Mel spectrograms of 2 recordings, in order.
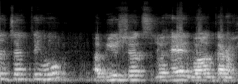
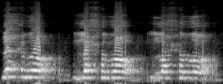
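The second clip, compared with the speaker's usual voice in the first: higher, fading لحظہ repeated; imitating a startled cry; 7 semitones higher, much slower than usual. Shown as a demonstration. Teacher mimicking the guard's startled stop. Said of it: "ایسے چونکا کر جو ہے reaction".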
